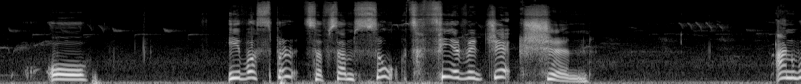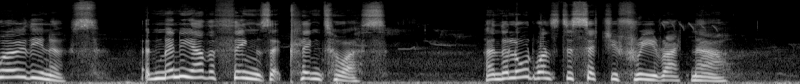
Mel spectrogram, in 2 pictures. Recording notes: A practical session, recorded in the countryside.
